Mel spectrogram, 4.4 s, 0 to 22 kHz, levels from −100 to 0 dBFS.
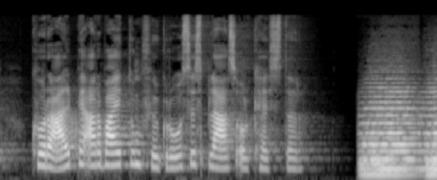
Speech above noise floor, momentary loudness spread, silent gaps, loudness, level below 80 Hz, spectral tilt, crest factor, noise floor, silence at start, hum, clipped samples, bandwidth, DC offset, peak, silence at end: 21 dB; 17 LU; none; -18 LUFS; -44 dBFS; -5 dB/octave; 20 dB; -40 dBFS; 0.3 s; none; under 0.1%; 16 kHz; under 0.1%; 0 dBFS; 0 s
